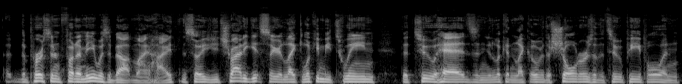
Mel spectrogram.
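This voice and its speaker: A man's voice: mid-range voice, quick pace, no echo, clean studio sound. A middle-aged man co-hosting a morning show, chatting casually in a rambling way and often repeating words as he starts a thought. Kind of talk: casual chat.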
